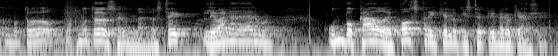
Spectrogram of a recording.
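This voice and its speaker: A man preaching a sermon to a congregation, asking rhetorical questions and often softening to a gentle, tender tone. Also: fairly high pitch, creaky, slight background noise. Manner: rhetorical questions, drops to soft tender tones. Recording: echoey hall with faint ambience.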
